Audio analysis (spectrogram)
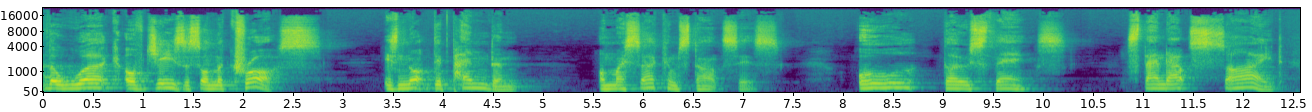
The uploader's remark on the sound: This sermon was preached at Welcome Baptist Church on Sunday 24th October 2021.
